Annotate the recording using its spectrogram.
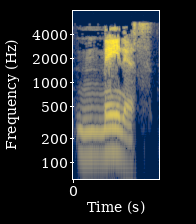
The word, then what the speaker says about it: Manus: And it's pronounced manus, as in anus.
